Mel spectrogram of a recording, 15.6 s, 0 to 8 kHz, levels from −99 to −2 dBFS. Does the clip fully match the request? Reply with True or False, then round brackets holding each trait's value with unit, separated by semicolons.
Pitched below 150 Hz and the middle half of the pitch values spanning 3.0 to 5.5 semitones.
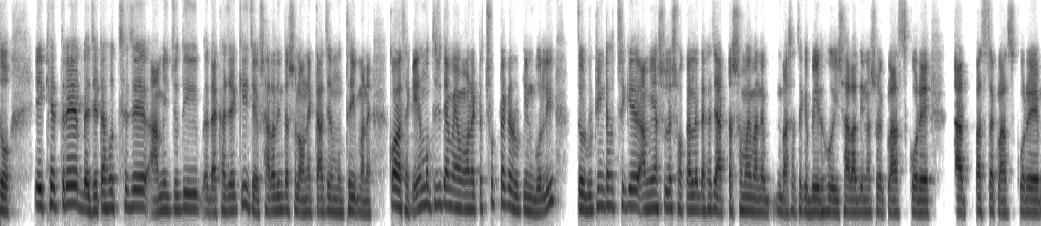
True (140 Hz; 4.2 semitones)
